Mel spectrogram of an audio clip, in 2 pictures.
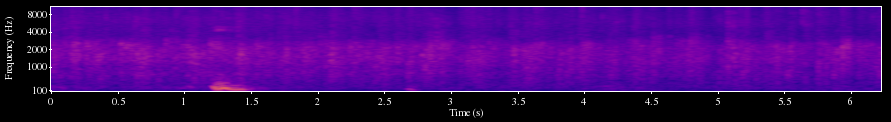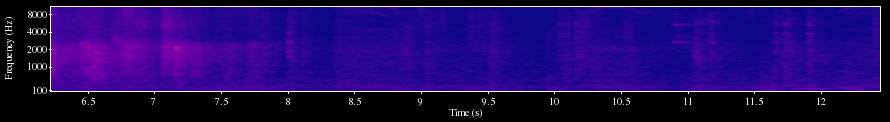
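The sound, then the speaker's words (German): An audience applauds people from a small group as they come onto the stage, with dense, steady clapping that stays loud for about seven seconds, then thins out and fades to scattered claps and quiet, with a brief low thump early on. “Geben wir ihnen Applaus, ja.”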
